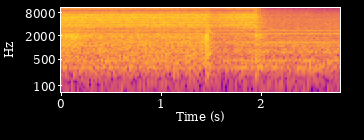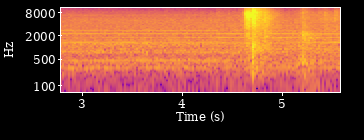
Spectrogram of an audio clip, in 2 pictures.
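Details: HitBox 200A dual-voltage 110/220 TIG/stick welder set at 70 amps, sharp tungsten: steady, even hiss, no sputter or popping, only a couple of faint clicks; normal, stable, consistent TIG arc.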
